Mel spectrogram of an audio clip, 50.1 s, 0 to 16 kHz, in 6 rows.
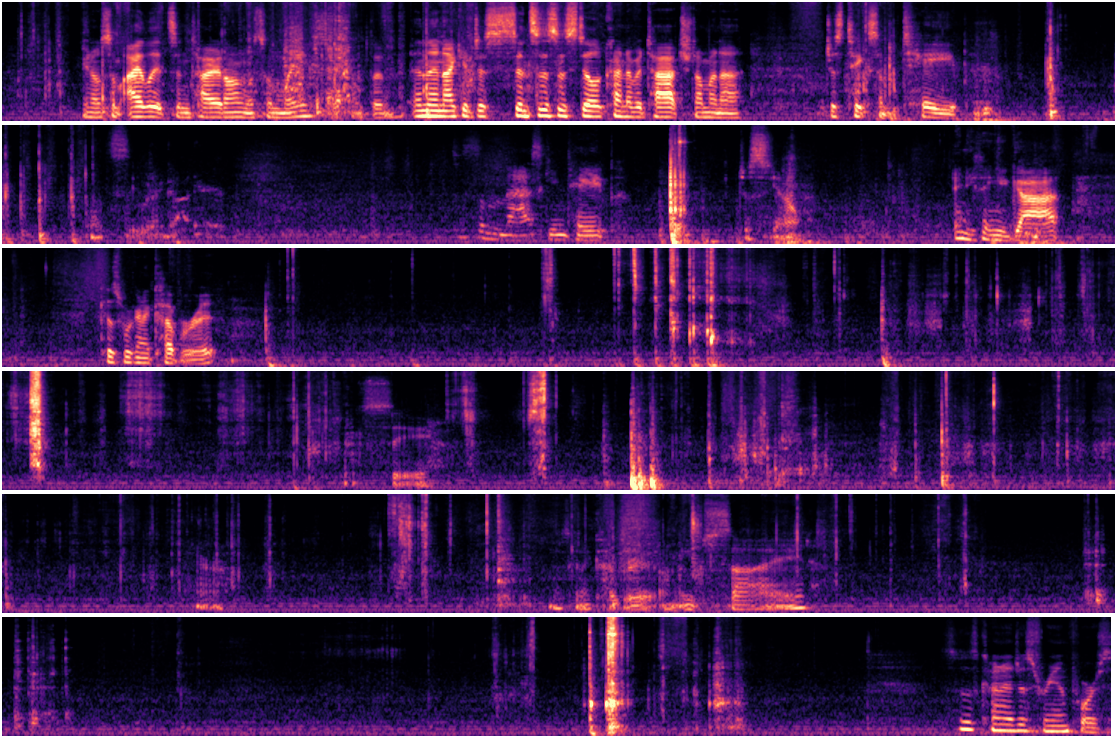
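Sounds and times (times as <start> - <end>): masking tape ripping: 25.0 - 27.4.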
